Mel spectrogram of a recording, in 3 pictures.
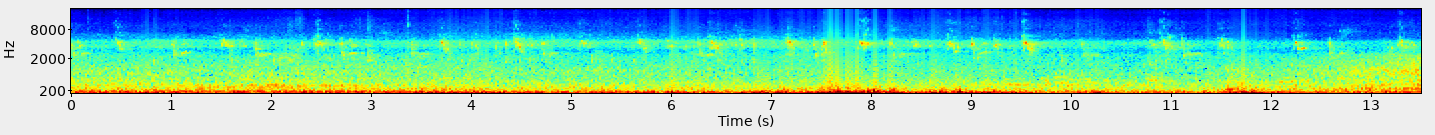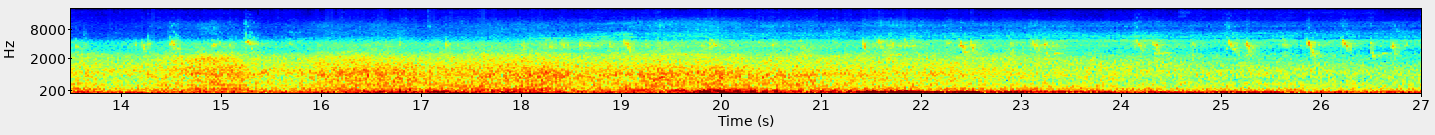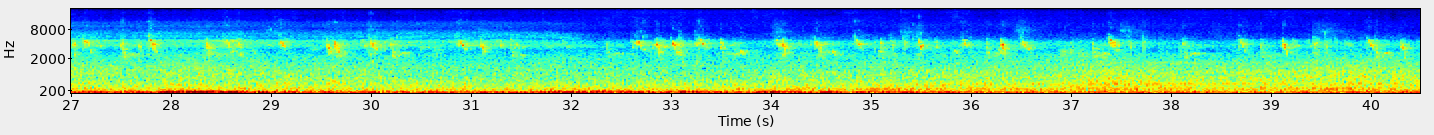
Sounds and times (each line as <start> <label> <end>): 0.0 Birdsong sound 40.4
12.1 Traffic Sound 40.4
